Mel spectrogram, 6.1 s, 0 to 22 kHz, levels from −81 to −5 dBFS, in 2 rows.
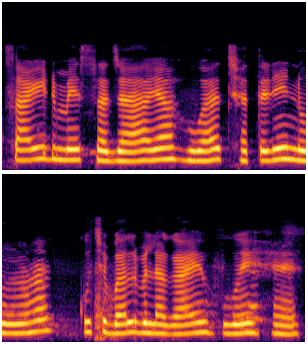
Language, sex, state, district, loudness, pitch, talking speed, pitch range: Hindi, female, Bihar, Patna, -13 LUFS, 235 Hz, 110 wpm, 220-250 Hz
